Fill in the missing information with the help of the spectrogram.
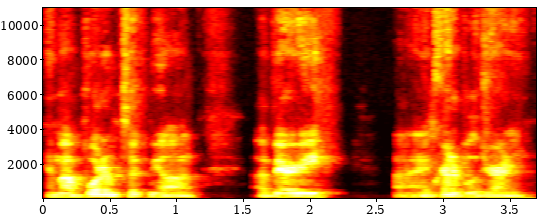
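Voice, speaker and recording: A man's voice: lowish voice, fairly even intonation, fairly quick, fairly bright tone. A man from Ghana, a comedian, chatting casually with live-stream viewers, greeting them by name and often repeating himself. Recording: echoey room.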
